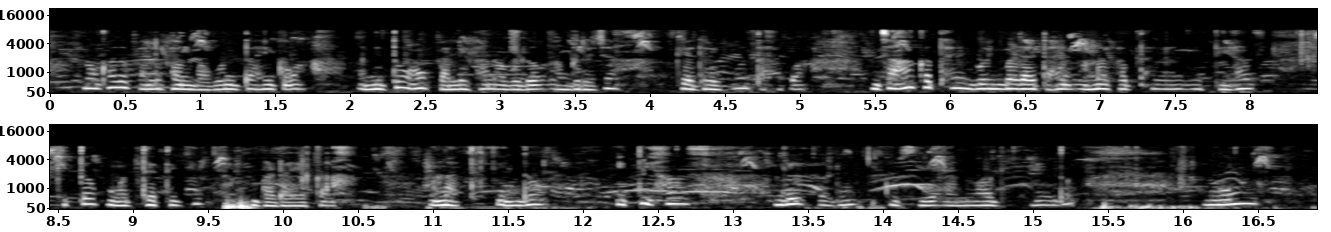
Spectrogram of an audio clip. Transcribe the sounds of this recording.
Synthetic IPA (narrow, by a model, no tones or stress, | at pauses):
nɔŋkad̪ɔpalɛkʰanbabɔnt̪aɦɛ̃kɔʔaːnit̪ɔ̃ʔɦɔ̃palɛkʰanabɔɖɔaŋɡɾɛd͡ʒakɛd̪ɾɛkɔʔat̪ahapad͡ʒaɦãkat̪ʰaɛbɔɲbaɽajt̪aɦɛnɔnakat̪ʰaanit̪iɦaskit̪ɔpmɔd̪ʱjɔt̪ikibaɖajakaʔɔnat̪ʰi̥kiɲd̪ɔit̪ihasɡɛʔkaɽiɲkusijaʔanɔwaɡitnɔd̪ɔ | nɔ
